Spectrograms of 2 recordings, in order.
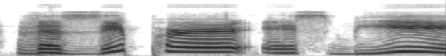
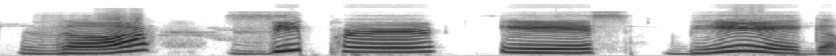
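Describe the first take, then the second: First: It is said faster. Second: It is said at a normal pace.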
